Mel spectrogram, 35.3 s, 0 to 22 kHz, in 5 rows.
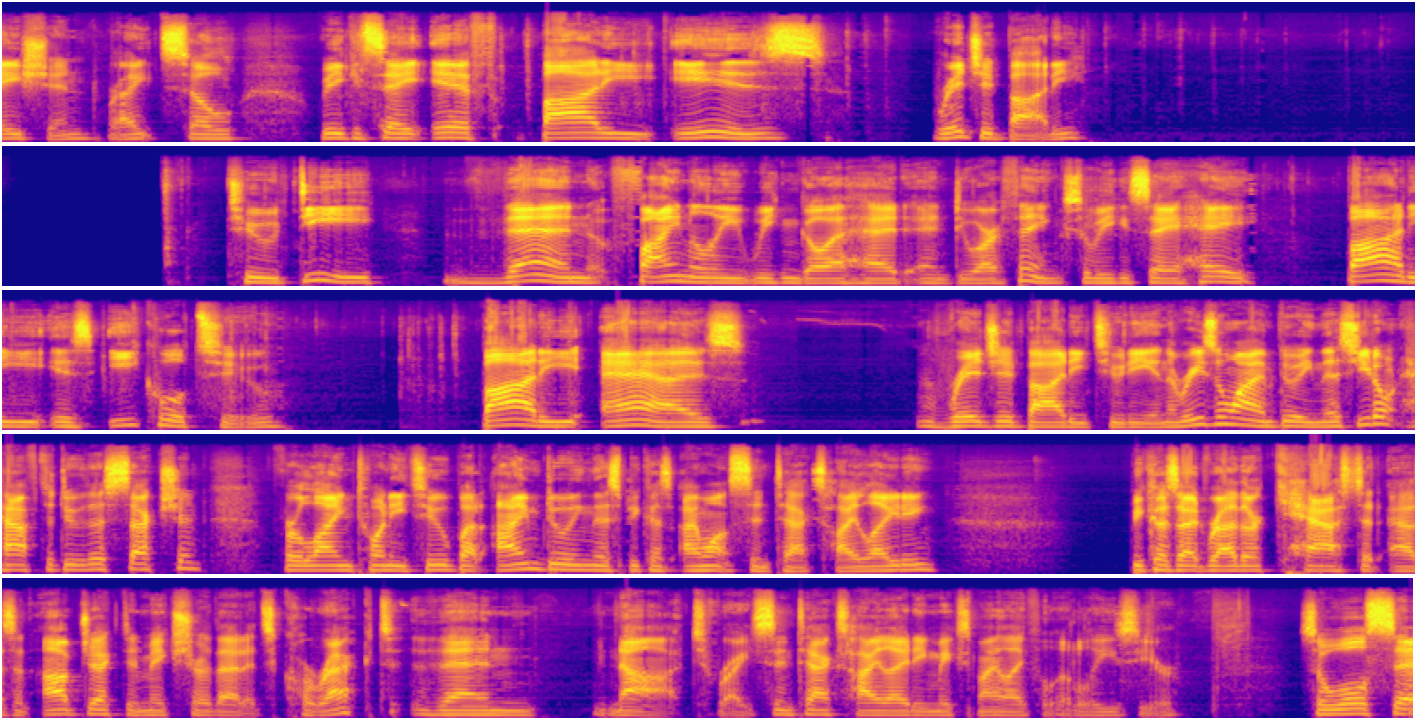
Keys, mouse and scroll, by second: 1.4-4.6 typing, 5.8-8.3 typing, 7.8 Return, 8.4 Return, 13.0-17.9 typing, 18.9 Down, 19.0 Down, 19.5 Return, 20.3 Return.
